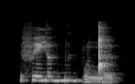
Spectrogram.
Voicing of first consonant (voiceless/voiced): voiceless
